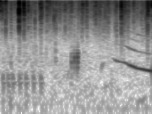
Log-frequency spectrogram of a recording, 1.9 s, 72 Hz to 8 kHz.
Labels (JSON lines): {"label": "biophony", "recorder": "SoundTrap 300"}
